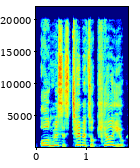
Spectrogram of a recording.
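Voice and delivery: put-on high, excited child's warning; warning kid. A narrator's reading. Kid warns Ben about Missus Tibbets, excited. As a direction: warn him he is doomed.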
